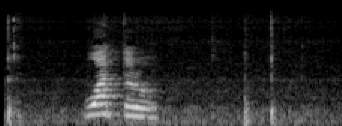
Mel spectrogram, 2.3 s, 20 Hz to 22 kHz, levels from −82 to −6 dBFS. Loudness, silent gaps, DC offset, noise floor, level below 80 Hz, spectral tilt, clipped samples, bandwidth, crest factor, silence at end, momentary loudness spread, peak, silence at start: -24 LUFS; none; under 0.1%; -47 dBFS; -58 dBFS; -4.5 dB/octave; under 0.1%; 16 kHz; 22 dB; 0.45 s; 21 LU; -8 dBFS; 0.05 s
